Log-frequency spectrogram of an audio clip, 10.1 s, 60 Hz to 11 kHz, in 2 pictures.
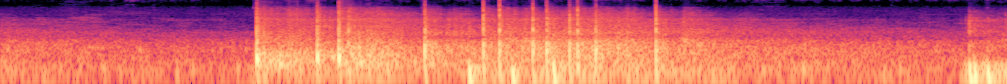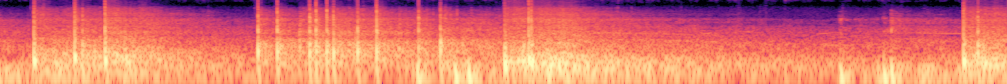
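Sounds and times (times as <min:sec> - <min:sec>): fireworks cracks and booms: 0:01.2 - 0:10.0.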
